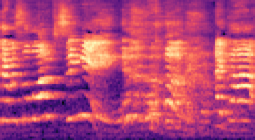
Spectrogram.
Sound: laughter

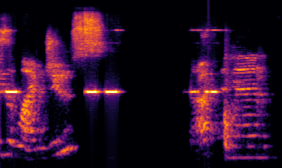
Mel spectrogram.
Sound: timer beeping

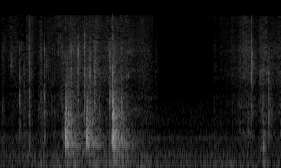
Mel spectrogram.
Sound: knocking

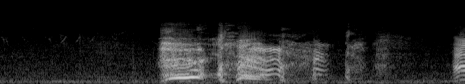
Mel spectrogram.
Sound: coughs

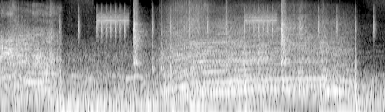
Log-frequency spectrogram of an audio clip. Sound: engine rev drowns out; engines revving

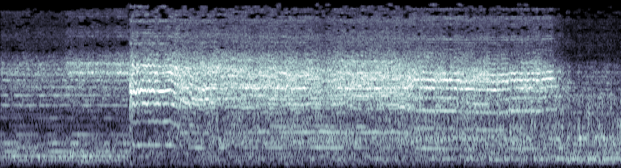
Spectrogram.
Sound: dramatic music; Gammera roars

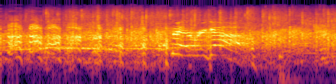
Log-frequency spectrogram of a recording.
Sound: audience clapping; laughing

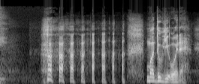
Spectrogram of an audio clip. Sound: laughing

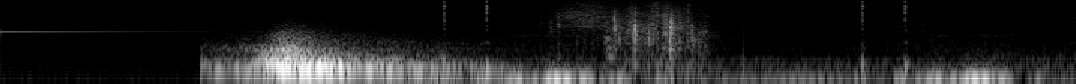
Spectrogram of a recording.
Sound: clicking and page turning sounds

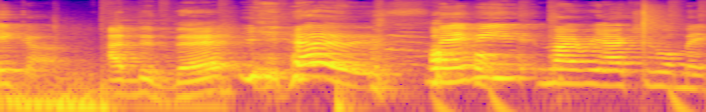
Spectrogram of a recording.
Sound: laughs

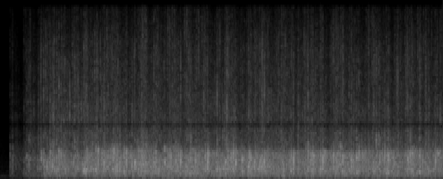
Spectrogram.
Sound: audience applauding

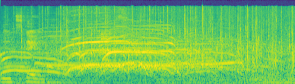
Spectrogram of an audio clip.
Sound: audience cheering

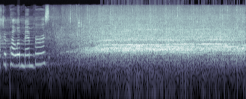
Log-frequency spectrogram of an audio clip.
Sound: audience claps

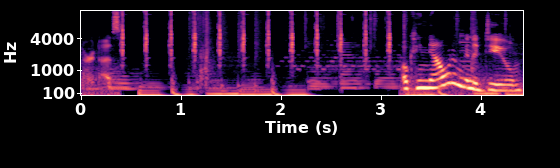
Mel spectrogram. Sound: clock ticking

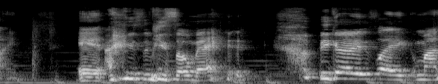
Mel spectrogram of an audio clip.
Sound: laughs

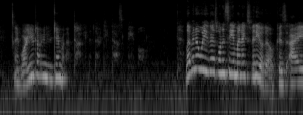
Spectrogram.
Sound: whispers

